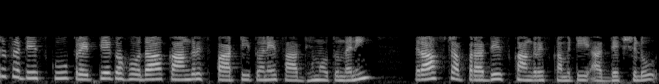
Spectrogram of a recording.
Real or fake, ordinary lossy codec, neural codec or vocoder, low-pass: real; none; none; 3.6 kHz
